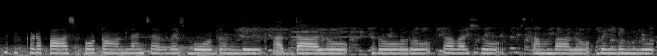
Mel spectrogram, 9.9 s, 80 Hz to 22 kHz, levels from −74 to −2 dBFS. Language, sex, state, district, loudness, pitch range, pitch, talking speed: Telugu, female, Telangana, Karimnagar, -28 LUFS, 235-245 Hz, 240 Hz, 75 wpm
